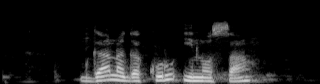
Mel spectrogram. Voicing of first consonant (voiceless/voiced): voiced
